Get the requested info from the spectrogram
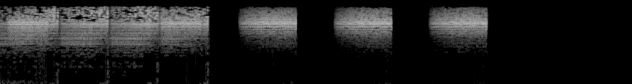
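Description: Reversed trap sound-effect samples of high, hissing noise: one long stretch for about two seconds, then three short swells about a second apart, each cutting off abruptly. They stop about five seconds in.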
